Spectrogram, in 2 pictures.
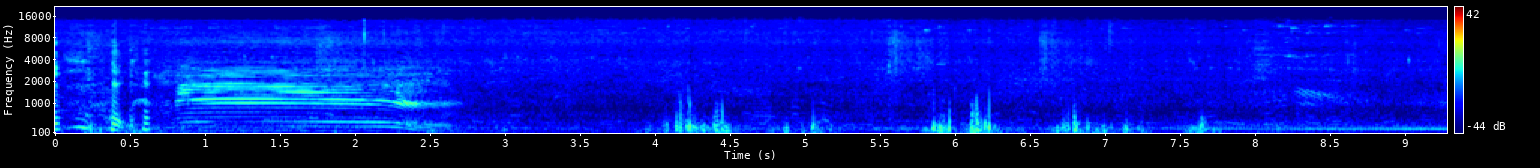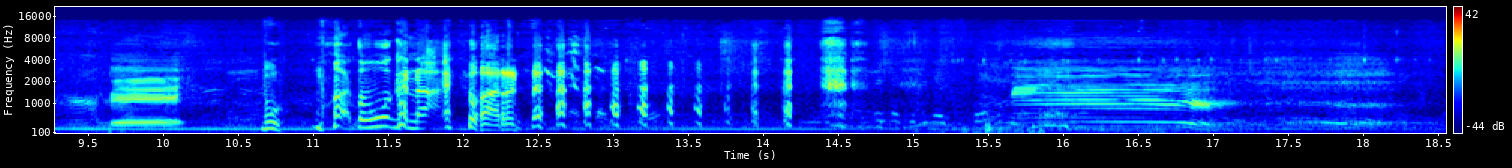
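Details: White Karapan Sapi cattle from Sapudi Island: a loud, rich moo opens and a matching long lowing call closes the sequence, with sharp knocks, clattering and human voices in between.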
